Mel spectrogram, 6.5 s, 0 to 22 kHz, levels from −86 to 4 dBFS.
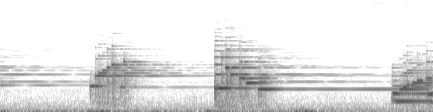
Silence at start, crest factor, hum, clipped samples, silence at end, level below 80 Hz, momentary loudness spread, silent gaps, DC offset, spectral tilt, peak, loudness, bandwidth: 0 s; 20 dB; none; under 0.1%; 0 s; -56 dBFS; 24 LU; none; under 0.1%; -4.5 dB/octave; -14 dBFS; -31 LUFS; 9.4 kHz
